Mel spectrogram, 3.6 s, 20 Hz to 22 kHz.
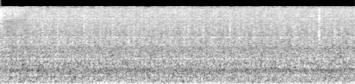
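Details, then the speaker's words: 2004 Hyundai Elantra 2.0L after timing belt, water pump and oil pump job for a pressurized oil leak (suspected crank seal): smooth, even idle with a steady low drone and no knocks, ticks or misses; no leaks, cooling system being burped. "no leaks anywhere so that's number one so we can go ahead and bring this thing down and have it run so i'm good i'm happy with this"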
